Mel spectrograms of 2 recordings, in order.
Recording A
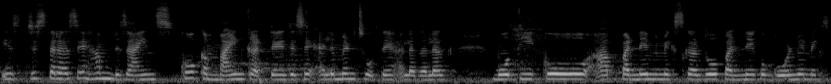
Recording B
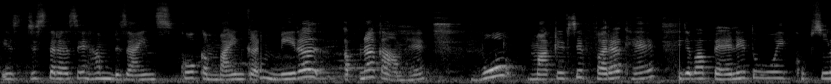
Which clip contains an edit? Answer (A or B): B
